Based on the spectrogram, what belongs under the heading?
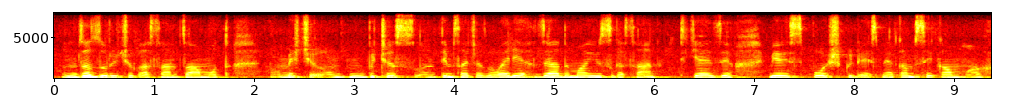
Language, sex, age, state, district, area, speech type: Kashmiri, female, 30-45, Jammu and Kashmir, Baramulla, rural, spontaneous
